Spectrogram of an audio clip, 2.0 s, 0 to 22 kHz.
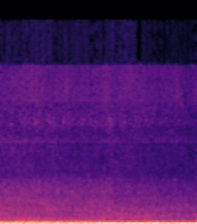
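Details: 4.6 V8 on a Terminator X V2 ECU, idle being tuned to about 800 rpm with the IAC at 42: smooth, even low rumble with a steady beat and no misses or hunting; normal, settled idle.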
